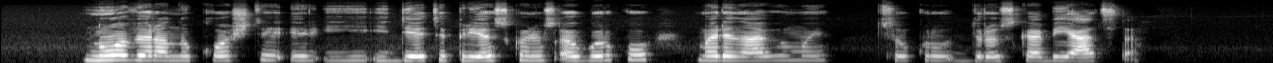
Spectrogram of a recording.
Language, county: Lithuanian, Kaunas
